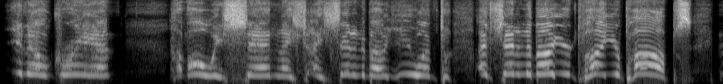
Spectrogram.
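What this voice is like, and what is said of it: Imitates another person's voice. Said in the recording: “his balky impression”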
